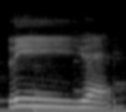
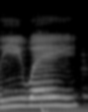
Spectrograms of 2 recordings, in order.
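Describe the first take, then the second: First: The name ends with a 'yoo-eh' sound. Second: The name ends with a 'way' sound. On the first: The speaker calls it right. "Please please say Liyue" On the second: The speaker calls it wrong. "I hope people stop saying leeway"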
